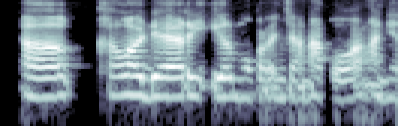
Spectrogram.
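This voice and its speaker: A woman in an unremarkable speaking voice talks at a moderate pace and a fairly high pitch. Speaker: financial advisor. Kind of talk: casual interview chat about personal finance.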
